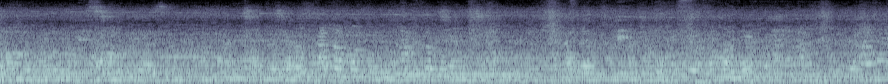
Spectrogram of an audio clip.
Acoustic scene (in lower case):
subway train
